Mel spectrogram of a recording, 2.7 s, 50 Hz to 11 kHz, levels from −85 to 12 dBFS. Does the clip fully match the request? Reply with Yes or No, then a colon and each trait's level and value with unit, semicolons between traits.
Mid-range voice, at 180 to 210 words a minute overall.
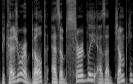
Yes: medium, 160 Hz; fast, 205 wpm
